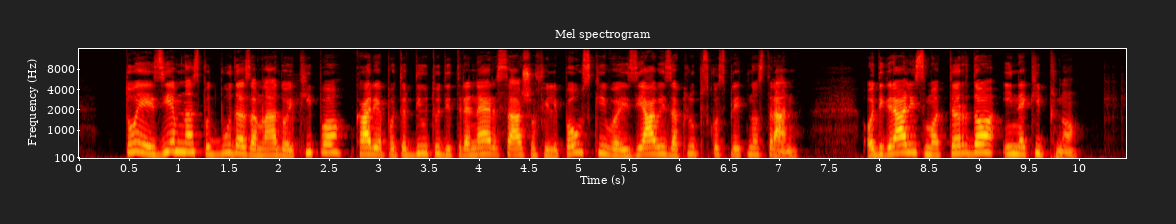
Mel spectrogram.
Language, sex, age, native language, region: Slovenian, female, 30-49, Slovenian, Carinthia region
